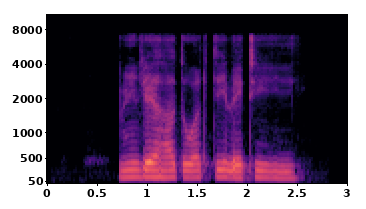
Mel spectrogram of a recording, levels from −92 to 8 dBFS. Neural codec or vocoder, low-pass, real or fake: codec, 16 kHz, 1 kbps, FunCodec, trained on Chinese and English, 50 frames a second; 7.2 kHz; fake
